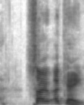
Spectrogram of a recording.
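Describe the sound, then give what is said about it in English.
A person imitates a goat, giving a short, wavering bleat that breaks into a few quavering pulses before trailing off, about a second long. “They're possessed by goats.”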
